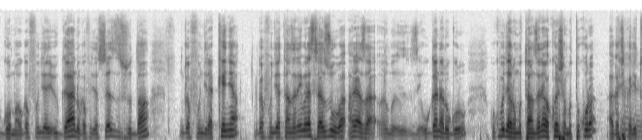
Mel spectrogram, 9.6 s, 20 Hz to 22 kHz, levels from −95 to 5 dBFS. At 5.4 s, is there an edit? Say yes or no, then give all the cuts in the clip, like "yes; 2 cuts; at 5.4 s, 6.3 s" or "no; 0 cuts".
no; 0 cuts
